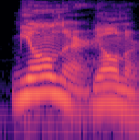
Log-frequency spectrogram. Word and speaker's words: Mjolnir: Mjolnir, yeah.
